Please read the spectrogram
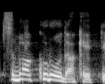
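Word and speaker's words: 燕岳: これ、ツバメダケと書いて、ツバクロダケって読むの？ – あ、そうです。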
